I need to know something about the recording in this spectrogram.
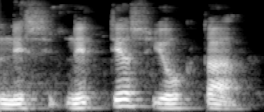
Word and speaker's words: नित्यस्योक्ताः: जैसे नित्यस्योक्ता, उसके बाद दो बिंदु है तो नित्यस्योक्ताः।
